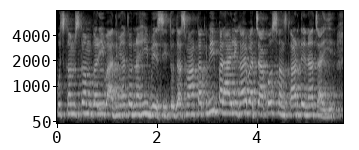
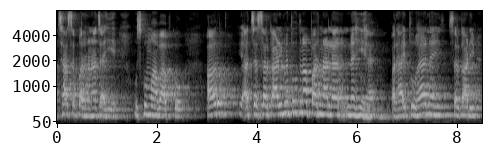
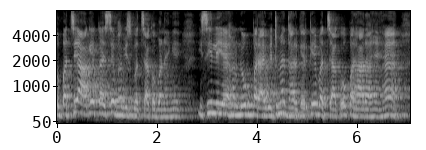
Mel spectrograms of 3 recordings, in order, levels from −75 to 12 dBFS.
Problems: constant background noise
